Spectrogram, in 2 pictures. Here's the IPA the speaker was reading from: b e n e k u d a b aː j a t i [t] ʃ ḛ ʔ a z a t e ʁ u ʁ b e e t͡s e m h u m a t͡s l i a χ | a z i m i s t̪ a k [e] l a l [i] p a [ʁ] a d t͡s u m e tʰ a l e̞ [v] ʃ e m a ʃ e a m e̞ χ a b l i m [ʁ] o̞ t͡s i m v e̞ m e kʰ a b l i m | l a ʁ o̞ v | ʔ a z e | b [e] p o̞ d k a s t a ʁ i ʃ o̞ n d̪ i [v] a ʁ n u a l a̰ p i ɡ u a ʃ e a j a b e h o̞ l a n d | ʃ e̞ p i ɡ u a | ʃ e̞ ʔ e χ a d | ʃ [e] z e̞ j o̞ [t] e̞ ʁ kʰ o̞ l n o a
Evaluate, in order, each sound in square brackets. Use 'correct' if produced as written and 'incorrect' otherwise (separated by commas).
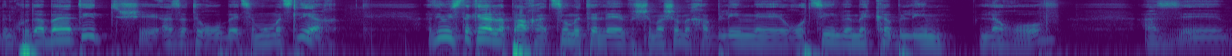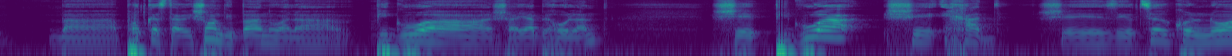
correct, correct, incorrect, incorrect, correct, correct, incorrect, incorrect, correct, incorrect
